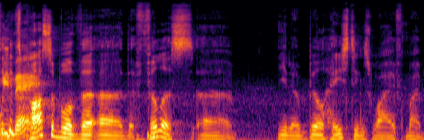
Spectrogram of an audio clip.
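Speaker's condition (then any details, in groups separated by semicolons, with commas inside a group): No condition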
